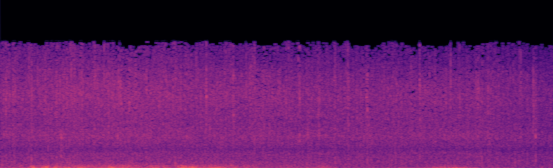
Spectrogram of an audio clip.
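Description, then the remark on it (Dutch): Heavy rain pours down in a steady, dense hiss, so hard that people a metre apart could no longer see each other, like standing under a waterfall, with deep rumbles of thunder rolling underneath, swelling around the middle and again near the end. No one speaks. “Dus ik eh, ga en al snel begint het eigenlijk immens hard te regenen.”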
